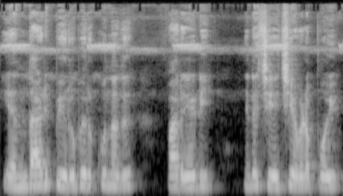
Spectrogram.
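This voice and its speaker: A harsh, domineering older brother in a spoken family story, read by a woman in her own mellow voice. He scolds and barks orders in short angry bursts. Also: mid-range voice, flat delivery, fairly quick, close to an everyday voice. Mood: furious. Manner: scolding, shouting commands.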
